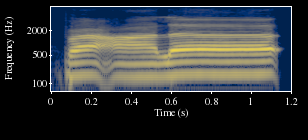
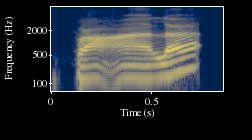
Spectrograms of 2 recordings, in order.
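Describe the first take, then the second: First: The vowels are drawn out long. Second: The vowels are said short. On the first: Two people did it. "dibaca panjang" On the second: One person did it. "Bacaan pendek"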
